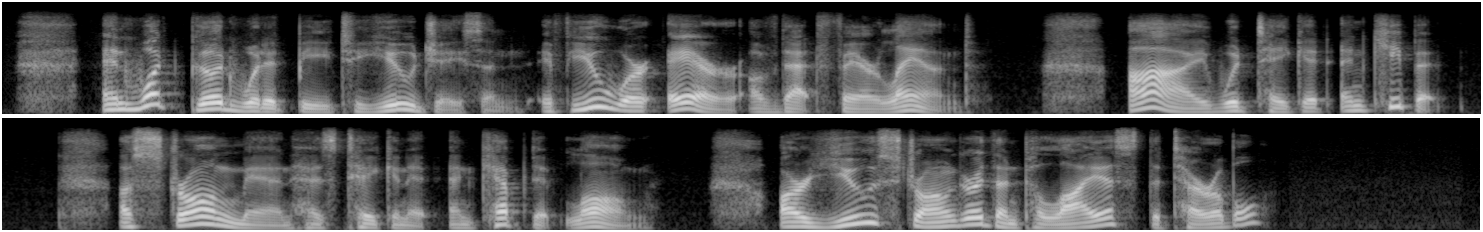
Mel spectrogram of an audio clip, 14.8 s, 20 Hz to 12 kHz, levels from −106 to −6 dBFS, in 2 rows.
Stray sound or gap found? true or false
false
